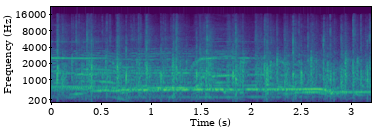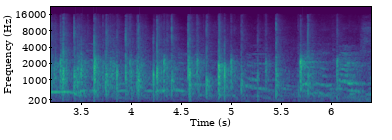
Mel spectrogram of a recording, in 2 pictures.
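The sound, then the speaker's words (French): At a strike, a crowd applauds a colleague with dense, steady clapping, mixed with raised voices and a sustained shout early on. The clapping then thins into scattered, uneven claps toward the end. “Elle se fait applaudir.”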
